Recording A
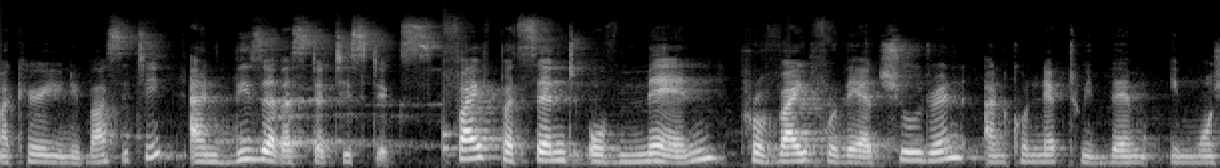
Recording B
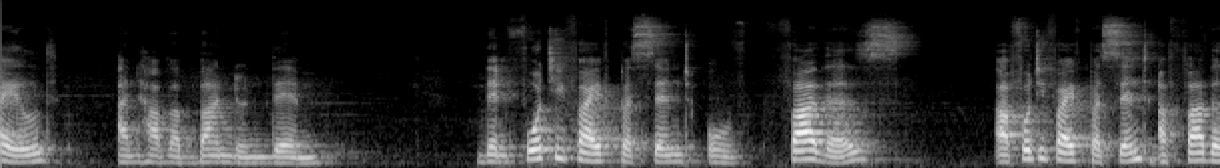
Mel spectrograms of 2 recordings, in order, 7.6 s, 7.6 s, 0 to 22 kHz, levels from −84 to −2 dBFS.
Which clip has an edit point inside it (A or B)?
A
